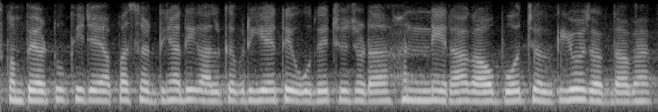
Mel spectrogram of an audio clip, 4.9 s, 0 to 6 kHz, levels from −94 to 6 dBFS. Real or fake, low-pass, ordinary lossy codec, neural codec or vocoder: real; 5.4 kHz; Opus, 24 kbps; none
